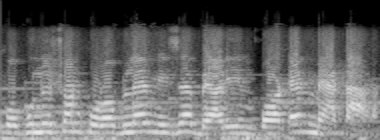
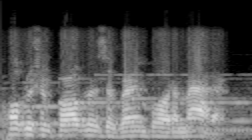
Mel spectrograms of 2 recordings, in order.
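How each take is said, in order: First: It is spoken in a Bangladeshi English accent. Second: It is spoken in an American English accent. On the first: The speaker calls it wrong. "আমরা বাংলাদেশে বলি" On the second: The speaker calls it right. "American"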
